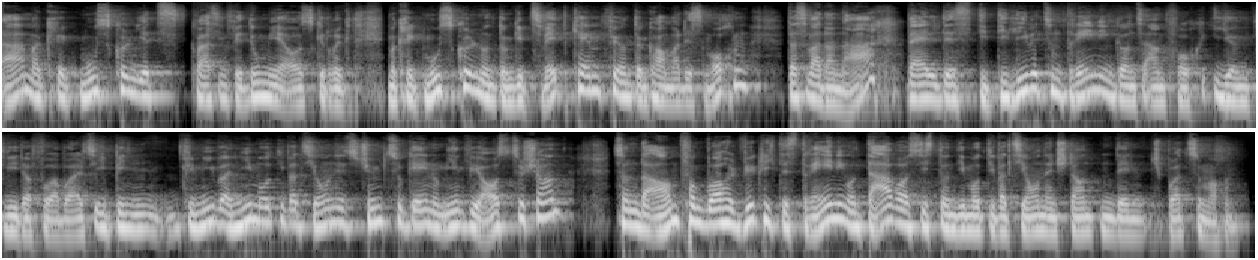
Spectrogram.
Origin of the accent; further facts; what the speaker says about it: Austria; bei uns in Österreich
